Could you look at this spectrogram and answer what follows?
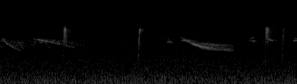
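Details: A captive-bred green-winged saltator in an aviary gives faint, clear whistled slurs that fall in pitch, with a few sharp clicks over a steady background hiss.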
